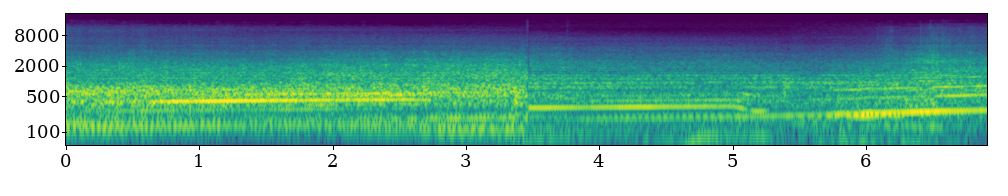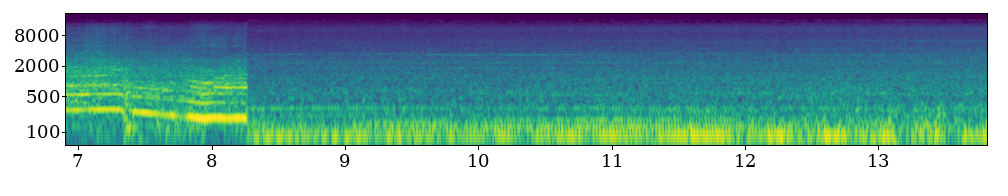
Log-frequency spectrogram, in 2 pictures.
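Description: Track-day cars' engines at speed. First comes a strong engine note that falls slowly. A few seconds in, an engine note climbs steadily under acceleration and then drops sharply about eight seconds in, as the throttle is lifted. This gives way to a low, steady engine drone.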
